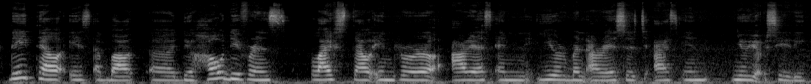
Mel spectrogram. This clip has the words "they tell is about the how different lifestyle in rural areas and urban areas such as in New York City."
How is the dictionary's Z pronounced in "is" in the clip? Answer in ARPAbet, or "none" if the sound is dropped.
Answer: S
